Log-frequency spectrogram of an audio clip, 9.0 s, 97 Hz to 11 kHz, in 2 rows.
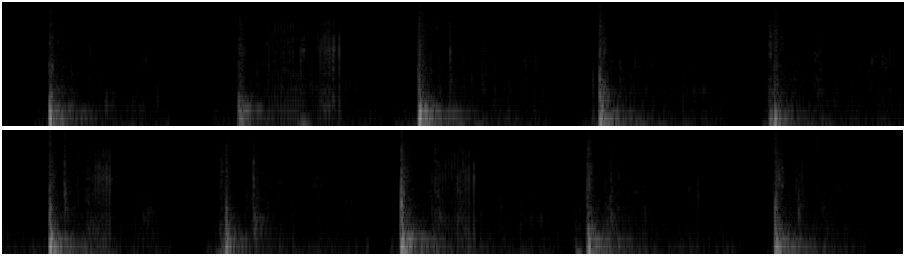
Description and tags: climbing a short wooden staircase (carpeted), wearing sneakers.
EM172 (on shoes)-> Battery Box-> PCM M10.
